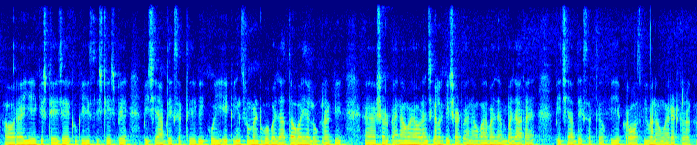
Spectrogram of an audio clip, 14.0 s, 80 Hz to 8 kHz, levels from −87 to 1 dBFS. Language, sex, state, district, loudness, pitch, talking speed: Hindi, male, Jharkhand, Jamtara, -29 LUFS, 110 Hz, 230 wpm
